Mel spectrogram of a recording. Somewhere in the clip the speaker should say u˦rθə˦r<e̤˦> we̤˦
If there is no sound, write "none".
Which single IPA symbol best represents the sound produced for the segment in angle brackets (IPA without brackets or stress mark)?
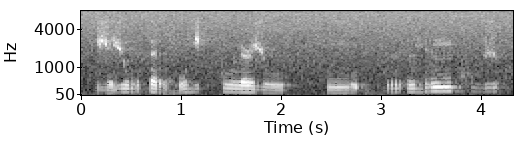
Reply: e̤˨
